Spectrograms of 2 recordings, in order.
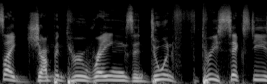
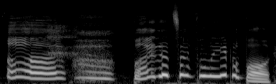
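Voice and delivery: laughing disbelief; 9 semitones higher, 4 dB quieter, slower than usual. Real, not acted. Still laughing after the joke.

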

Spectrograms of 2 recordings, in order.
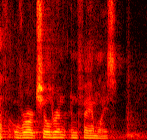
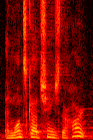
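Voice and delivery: ordinary delivery

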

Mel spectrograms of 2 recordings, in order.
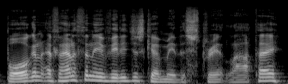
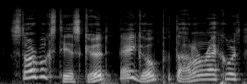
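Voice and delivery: mock forced praise; 10 semitones higher than usual. To the podcast audience, hammed-up grudging praise of Starbucks. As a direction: sing out the praise with mock sincerity.

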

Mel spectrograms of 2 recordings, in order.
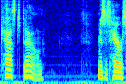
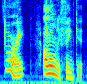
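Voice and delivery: put-on bright, louder and higher boy's reply; chirpy cheek, shrugging off the rule; cheerful; 6 semitones higher, 7 dB louder than usual. A narrator's reading. Davy answering Anne's scolding, cheerfully. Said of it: "said Davy cheerfully".

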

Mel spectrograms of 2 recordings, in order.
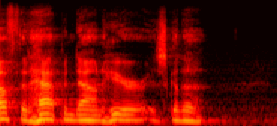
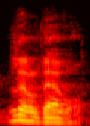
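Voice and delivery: much lower, falling, dismissive tone; belittling low voice; 7 semitones lower than usual. Real, not acted. Preacher shrinking the devil before congregation, low belittling tone. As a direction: drop LITTLE down low, dismissively. Big versus little, acted by voice.

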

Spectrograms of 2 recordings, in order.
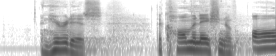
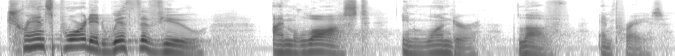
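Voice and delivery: slow, reverent hymn reading; a slow recited hymn verse; 3 semitones lower, much slower than usual. Acted. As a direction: savour each line slowly. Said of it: "one author says it like this".

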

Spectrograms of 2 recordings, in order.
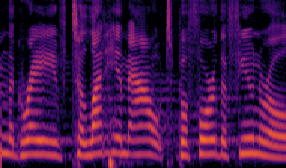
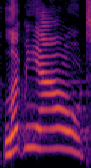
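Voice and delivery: high-pitched retold cry to be let out; mock scream; 6 semitones higher than usual. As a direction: plead high, in a half-contained yell.

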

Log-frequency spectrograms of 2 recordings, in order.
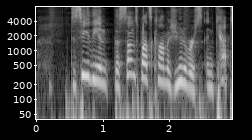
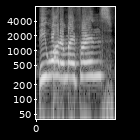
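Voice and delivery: loud, high dramatic catchphrase; punchy dramatic comic narration; 9 semitones higher, 7 dB louder than usual. Acted. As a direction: deliver it like a martial arts master.

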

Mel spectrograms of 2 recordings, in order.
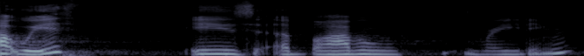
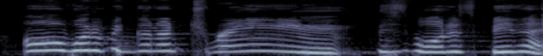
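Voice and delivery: mock the grumbling crowd in a high whine; whiny complaining Israelites; 10 semitones higher, 7 dB louder than usual. Preacher mimicking the Israelites grumbling to Moses, high mock whine. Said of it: "and yet they're going".

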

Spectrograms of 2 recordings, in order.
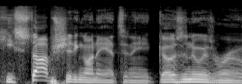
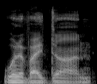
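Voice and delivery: hushed, sinking "oh no" in a much softer voice; soft, retold self-reproach; quiet dismay; 6 semitones lower, 10 dB quieter than usual. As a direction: murmur it to yourself as the regret hits. Retold dismay backstage after interview.

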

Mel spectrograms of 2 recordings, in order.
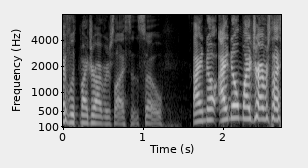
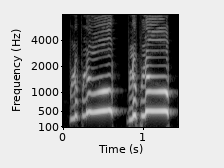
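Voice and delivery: high, loud bloop bloop of a police siren; siren imitation; 12 semitones higher, 9 dB louder than usual. Narrator imitating the cop car pulling her over, high siren bloops. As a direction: chirp it like an undercover cop car's siren.

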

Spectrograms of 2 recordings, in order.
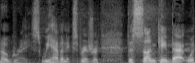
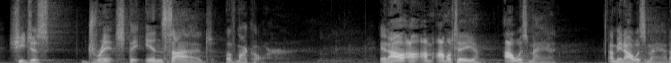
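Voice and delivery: ordinary talk, nothing marked

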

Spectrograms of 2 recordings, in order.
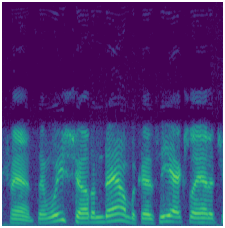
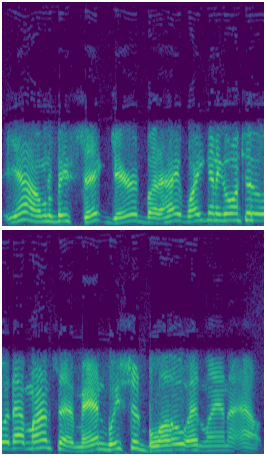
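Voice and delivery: loud, fired-up push back; rally the host, louder and louder; excited rant; 3 semitones higher, 5 dB louder than usual. Real, not acted. Caller fired up arguing.

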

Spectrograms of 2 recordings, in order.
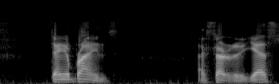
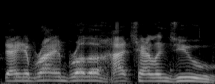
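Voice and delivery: wrestling promo; 5 semitones higher, 4 dB louder than usual. Retold or imitated. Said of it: "I was like".

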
